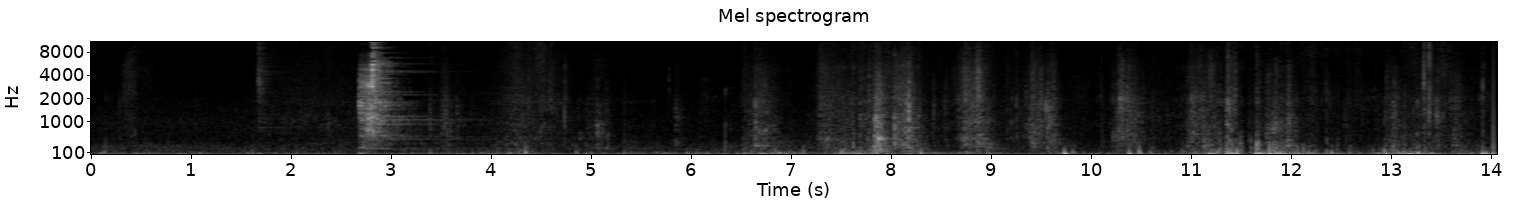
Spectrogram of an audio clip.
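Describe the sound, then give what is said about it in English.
Footsteps go down a steep set of stairs and through a gate into a small, dimly lit crypt corridor lined with burial vaults. Many uneven thuds and scuffs fall at an irregular pace throughout. “I've just walked down a steep set of stairs, through a gate and into a small, dimly lit corridor.”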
